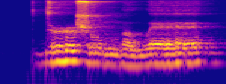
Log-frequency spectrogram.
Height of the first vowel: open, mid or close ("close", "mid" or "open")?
mid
